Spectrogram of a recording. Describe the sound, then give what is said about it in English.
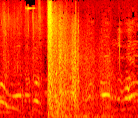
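An artillery shell lands near the position where rebels fired a homemade big gun mounted on a pickup truck. A single sudden heavy boom hits about a second in, followed by a rolling, decaying rumble. “And now shells are landing in the position from where they fired that big gun.”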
